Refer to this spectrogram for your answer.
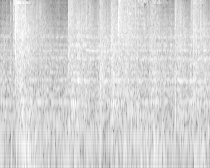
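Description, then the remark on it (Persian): Several loud gunshots crack out at irregular intervals, roughly four sharp bursts, fired at British soldiers in front of a building, over a dense, continuous roar of battle noise with no voices. “فخور بهشون شلیک میکنه.”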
